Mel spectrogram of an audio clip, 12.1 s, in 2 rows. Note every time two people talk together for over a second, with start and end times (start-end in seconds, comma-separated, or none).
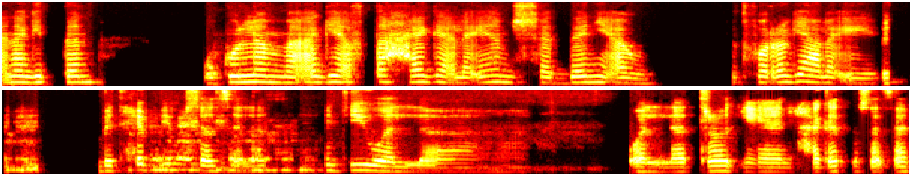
none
